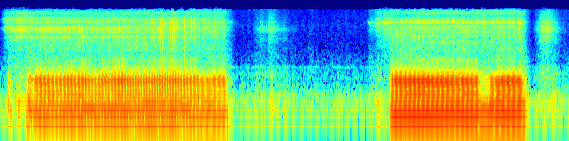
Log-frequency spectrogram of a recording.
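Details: Bobo the dog snoring indoors: two long, rough, droning breaths with a buzzy harmonic rasp, the first about two seconds, the second shorter with a brief break, separated by quiet.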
